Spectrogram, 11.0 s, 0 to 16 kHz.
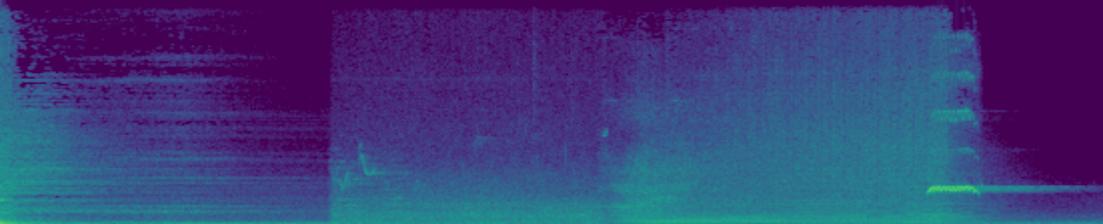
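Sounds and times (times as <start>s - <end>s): loud high whistle: 8.9s - 10.9s.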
